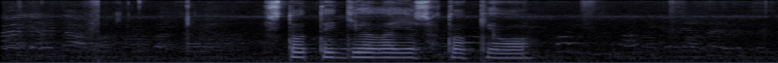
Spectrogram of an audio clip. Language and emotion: Russian, neutral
